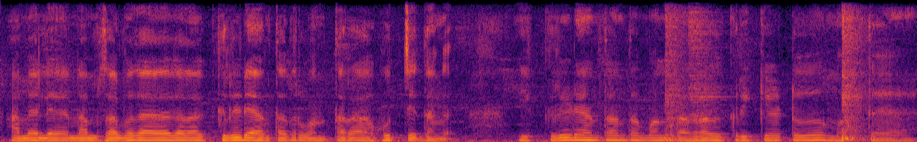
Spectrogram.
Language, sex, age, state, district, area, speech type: Kannada, male, 18-30, Karnataka, Haveri, rural, spontaneous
